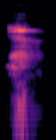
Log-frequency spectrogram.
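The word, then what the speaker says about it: Bleigh: Okay, my name is Black, but it's spelled B-L-E-I-G.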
